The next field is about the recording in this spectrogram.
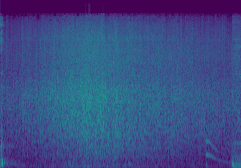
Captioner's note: audience applauding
